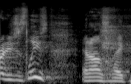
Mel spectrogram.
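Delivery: ordinary talk, nothing marked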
